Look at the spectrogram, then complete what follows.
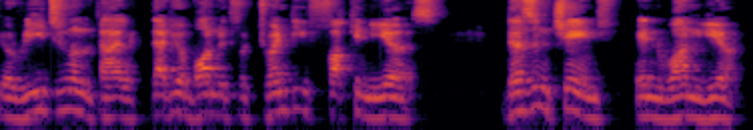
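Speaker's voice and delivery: usual speaking voice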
